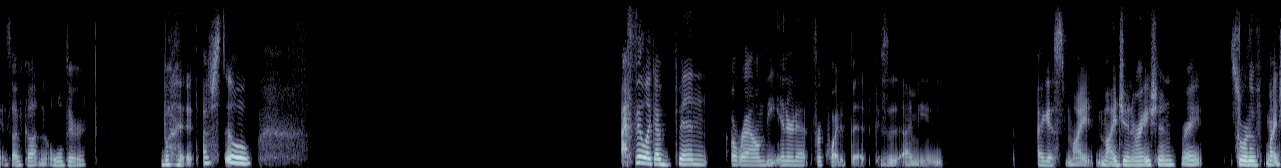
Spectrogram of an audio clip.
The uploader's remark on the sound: still lots of dumb airy laughs and terrible mic quality though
